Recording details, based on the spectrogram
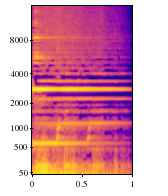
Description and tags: STAB 007 mastered 16 bit
A spacy alarm sound. Created with Metaphysical Function from Native
Instruments. Further edited using Cubase SX and mastered using Wavelab.
alarm, spacey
